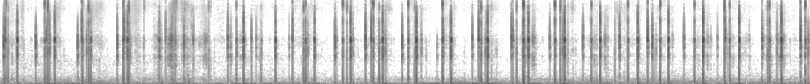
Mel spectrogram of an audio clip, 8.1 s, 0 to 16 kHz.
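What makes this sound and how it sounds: Long purple acrylic nails scratch and tap the two metal-grilled microphone capsules of a plastic-bodied Tascam DR-05 handheld recorder. Dozens of sharp, bright clicks and scratchy taps follow one another with almost no ring, each carrying a tinny tone near 2.6 kHz over a faint low hum.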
